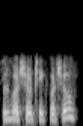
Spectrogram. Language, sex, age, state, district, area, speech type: Kashmiri, male, 18-30, Jammu and Kashmir, Baramulla, rural, conversation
